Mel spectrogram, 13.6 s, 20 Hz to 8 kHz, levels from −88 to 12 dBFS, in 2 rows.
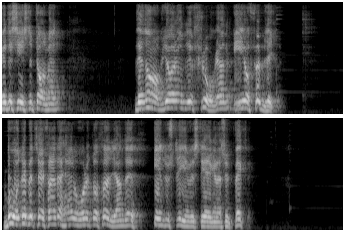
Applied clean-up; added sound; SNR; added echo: neural mask model DeepFilterNet 3.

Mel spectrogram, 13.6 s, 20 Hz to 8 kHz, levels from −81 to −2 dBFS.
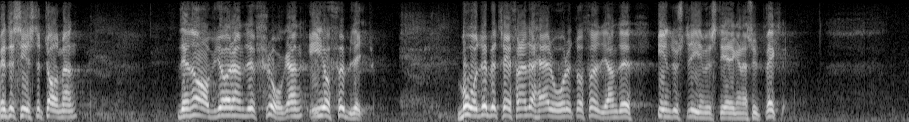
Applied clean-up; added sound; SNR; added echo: none; none; none; none.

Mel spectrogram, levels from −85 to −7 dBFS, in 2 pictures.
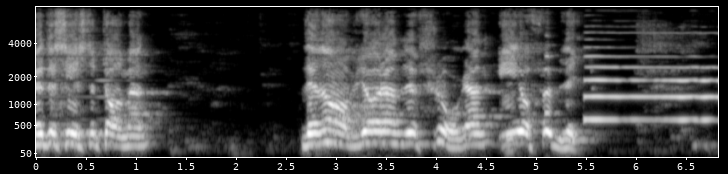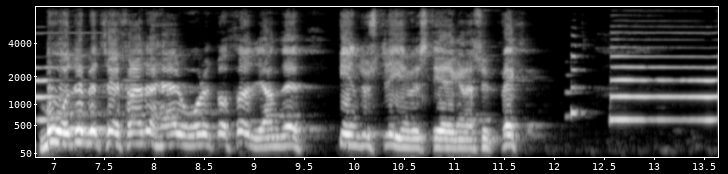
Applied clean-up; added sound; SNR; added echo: classical method WPE with log-MMSE.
